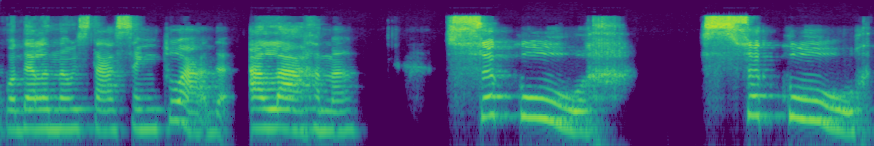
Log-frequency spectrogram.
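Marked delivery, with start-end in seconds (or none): 3.3-6.5 secours com U francês e S final mudo; pronúncia francesa. Shown as a demonstration. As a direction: diga secours com biquinho. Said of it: "Aqui a gente tem o som do U". (secours em francês)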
